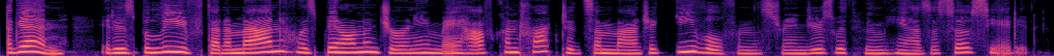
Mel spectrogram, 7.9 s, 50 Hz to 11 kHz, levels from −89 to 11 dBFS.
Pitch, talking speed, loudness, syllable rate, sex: 235 Hz, 205 wpm, -17 LUFS, 5.3 syllables/s, female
